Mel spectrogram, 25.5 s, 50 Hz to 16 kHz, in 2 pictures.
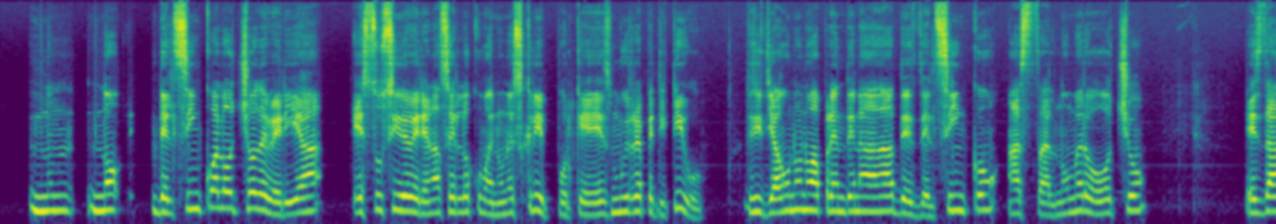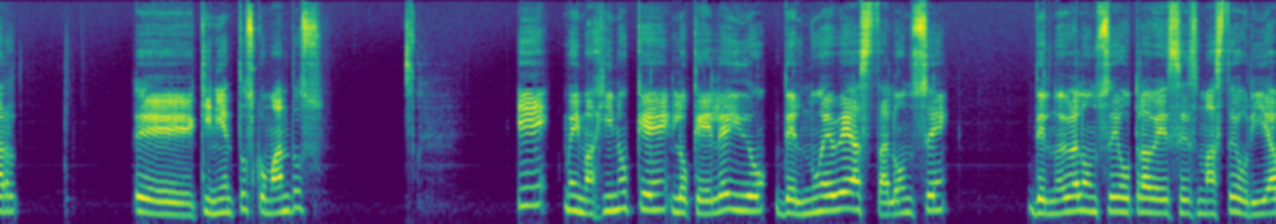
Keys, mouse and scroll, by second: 1.9-3.6 scroll down 4, 3.9-6.9 scroll up 3, 9.7-12.1 scroll down 3, 12.1 scroll down 1, 16.7-19.6 scroll down 4, 21.7-22.4 scroll down 2.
